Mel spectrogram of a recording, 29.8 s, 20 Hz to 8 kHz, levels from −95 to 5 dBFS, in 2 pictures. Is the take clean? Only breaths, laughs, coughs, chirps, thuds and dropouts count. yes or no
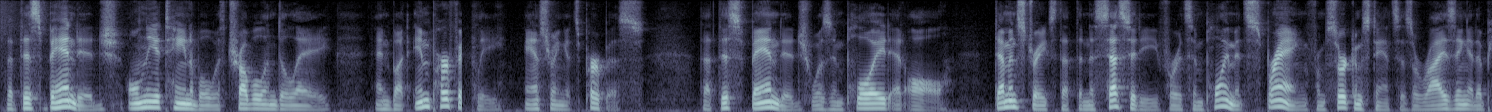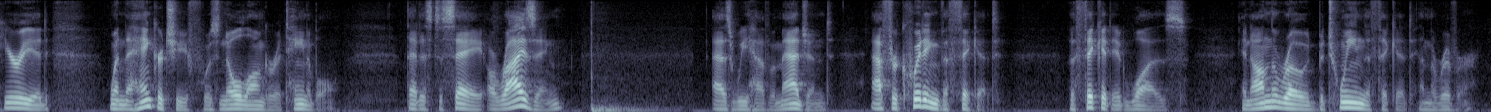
no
